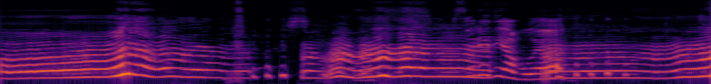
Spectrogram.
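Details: Loud howling from Roman the Dobermann during nail trimming. One continuous wavering wail swoops upward, breaks into a wobbling, quavering stretch, then settles into a long level cry.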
